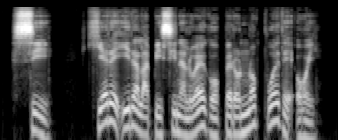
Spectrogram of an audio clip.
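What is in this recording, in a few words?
yesSheWantsToGoToThePoolLaterButSheCantToday, Spanish, male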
